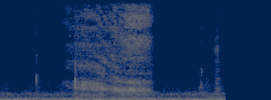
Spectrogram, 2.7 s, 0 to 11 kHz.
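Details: Kitten hissing at a crinkly toy with a wire string, one of two sister cats born 28 February 2020, Sheena and Mon, indoors; one breathy, broadband hiss lasting about a second, with soft rustling before and after.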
